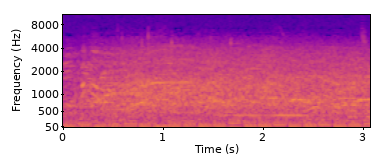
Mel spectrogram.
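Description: A boxing crowd roars steadily at the 1987 Mike Tyson vs Tony Tucker heavyweight fight, a loud, dense wall of arena cheering under continuous commentary.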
